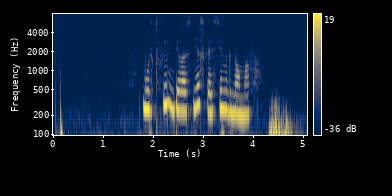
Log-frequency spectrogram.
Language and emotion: Russian, neutral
